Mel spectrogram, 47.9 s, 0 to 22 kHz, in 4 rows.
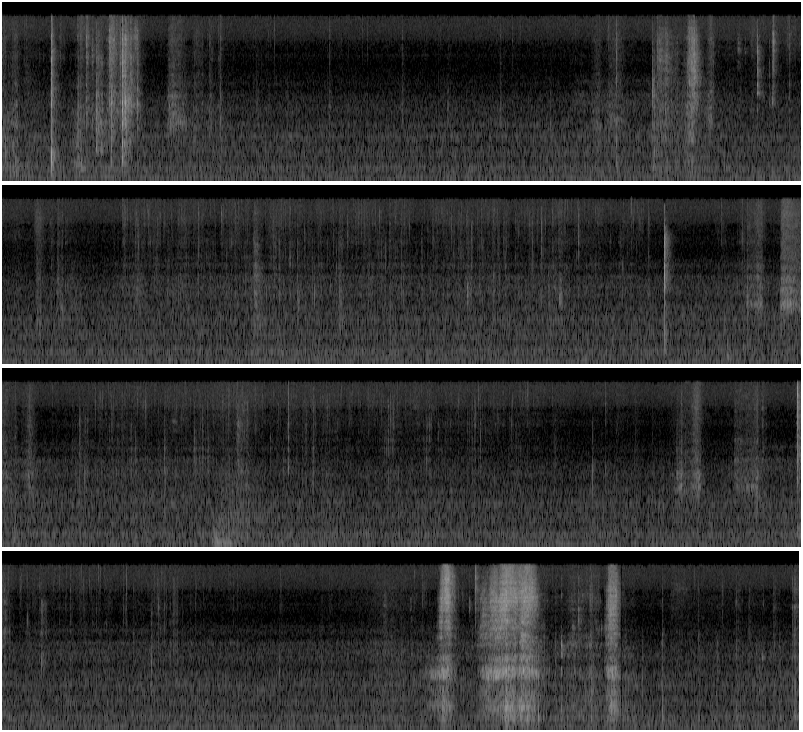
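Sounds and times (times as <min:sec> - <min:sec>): soft wet stirring of noodles: 0:07.4 - 0:43.1.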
